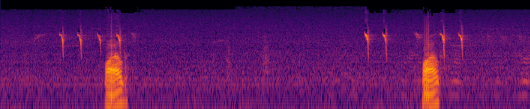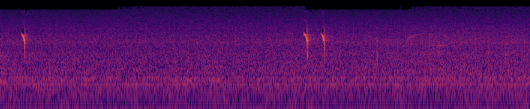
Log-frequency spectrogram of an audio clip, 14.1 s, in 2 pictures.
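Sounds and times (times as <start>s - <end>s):
wild juvenile bird calling: 0.4s - 1.9s, 4.8s - 7.6s, 11.0s - 11.5s
speech: 1.4s - 1.8s, 5.6s - 6.0s.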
